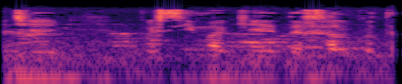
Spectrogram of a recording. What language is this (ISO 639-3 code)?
pus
